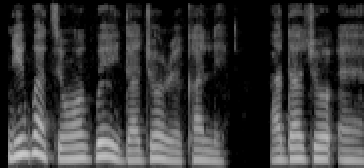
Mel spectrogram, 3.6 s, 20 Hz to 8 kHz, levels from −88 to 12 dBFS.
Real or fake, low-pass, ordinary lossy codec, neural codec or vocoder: real; 7.2 kHz; none; none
